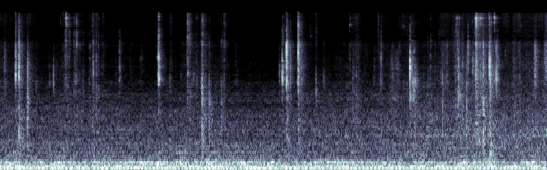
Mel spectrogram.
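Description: Scattered light clicks and rustling from handling a dog harness's fabric straps and buckles, over a steady low hum.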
